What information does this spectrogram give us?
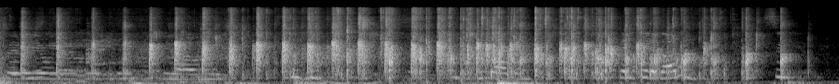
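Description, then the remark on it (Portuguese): A small audience at an event claps steadily for several seconds as the speaker finishes and thanks everyone for coming, a dense patter of hand claps rising and then thinning out, with faint voices murmuring underneath. “Tu tinhas que ter palmas aqui”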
